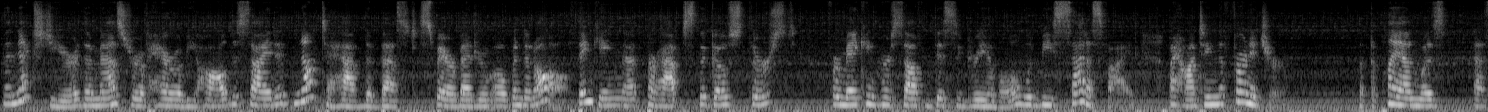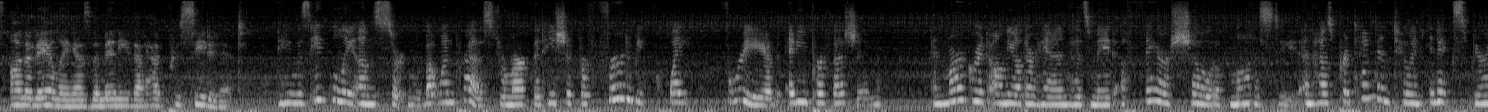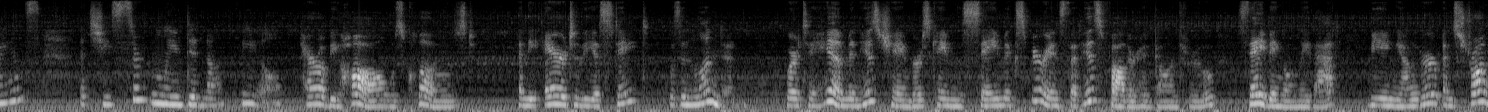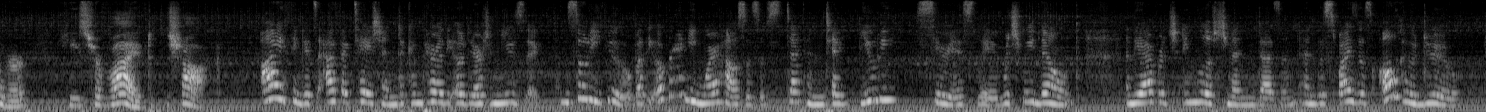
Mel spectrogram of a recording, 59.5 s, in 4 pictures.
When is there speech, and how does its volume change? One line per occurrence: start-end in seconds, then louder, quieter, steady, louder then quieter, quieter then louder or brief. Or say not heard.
0.0-59.2 steady.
